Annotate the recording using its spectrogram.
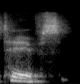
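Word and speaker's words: Toews: uh and uh travis taves whose name looks like toes but it's uh one of those german names that's pronounced not quite the same as it appears and and mr taves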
